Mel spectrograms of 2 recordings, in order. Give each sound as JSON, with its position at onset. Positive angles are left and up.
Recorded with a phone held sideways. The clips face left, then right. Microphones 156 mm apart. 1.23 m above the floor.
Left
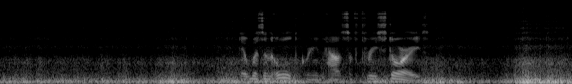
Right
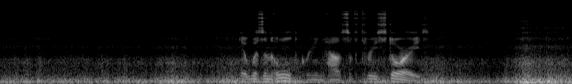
{"t": 2.4, "sound": "a man speaking", "side_deg": -5}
